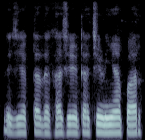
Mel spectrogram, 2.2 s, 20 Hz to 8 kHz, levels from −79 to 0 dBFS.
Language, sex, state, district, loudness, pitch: Bengali, male, West Bengal, Malda, -23 LUFS, 125 Hz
